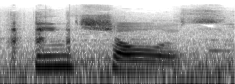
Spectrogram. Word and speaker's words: pintxos: Guys, alam nyo ba, kanina pa ako ng pinto. Mali pala yung pronunciation ko. Ano pala? Pinchos.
